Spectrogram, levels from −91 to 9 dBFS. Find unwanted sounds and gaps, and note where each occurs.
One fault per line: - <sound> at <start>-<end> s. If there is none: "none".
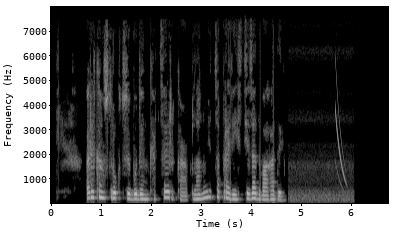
- chirp at 5.7-5.9 s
